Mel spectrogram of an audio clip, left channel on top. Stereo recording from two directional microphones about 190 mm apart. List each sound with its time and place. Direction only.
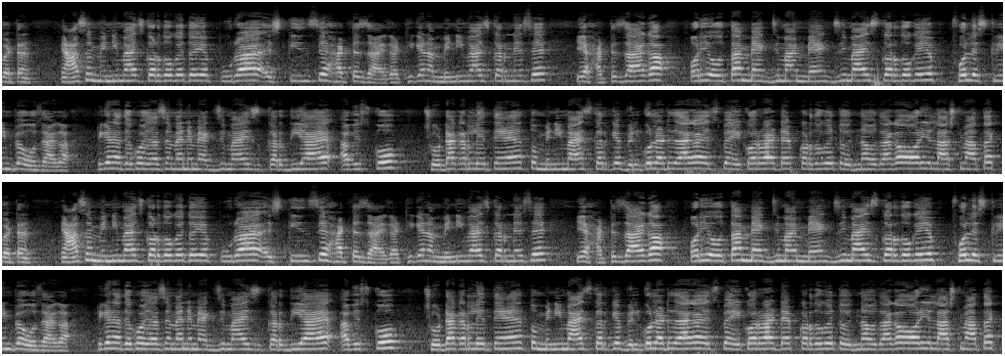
0.0 s a woman's voice: centre (ahead or behind)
